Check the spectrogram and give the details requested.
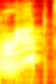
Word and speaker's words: locked: Or if I got locked away. So if you notice, that's that T sound, right? Because you have a K at the end, like walked or worked.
